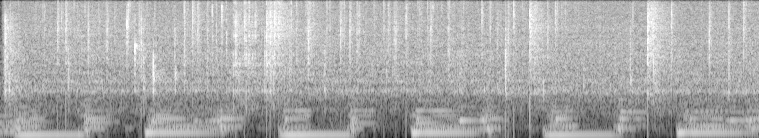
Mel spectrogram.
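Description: Eggplant slices frying in hot oil in a pan: a steady sizzle with many small crackles and pops. Soft background music with a regular bass beat plays underneath.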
